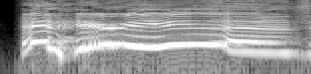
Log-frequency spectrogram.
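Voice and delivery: high, drawn-out shout; big, stretched-out ringside-style holler; triumphant announcement. Acted. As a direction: announce a hero's entrance to the crowd. Acting out a crowd in heaven.

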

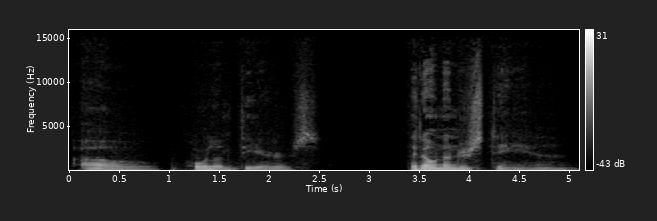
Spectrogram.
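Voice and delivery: soft, slow mock pity for the poor little dears; a gently mocking, patronising coo. Pretending to pity the billers, softly mocking. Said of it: "And you probably just said".

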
